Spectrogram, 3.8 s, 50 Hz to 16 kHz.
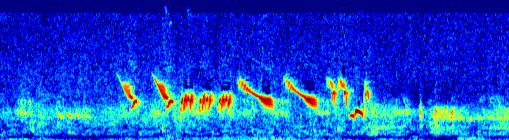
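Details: Common Reed Bunting singing in Uitgeest, the Netherlands, 2023: one short, jerky phrase of high slurred chirps quickening into a scratchy flourish, with a Sedge Warbler in the background and faint hiss.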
